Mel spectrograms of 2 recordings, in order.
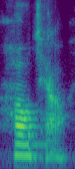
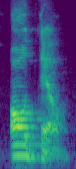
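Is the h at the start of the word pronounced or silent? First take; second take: pronounced; silent. First: The word begins with an audible h sound. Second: The word begins without an h sound. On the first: The speaker calls it right. "decimos hotel" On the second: The speaker calls it wrong. "No decimos hotel"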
